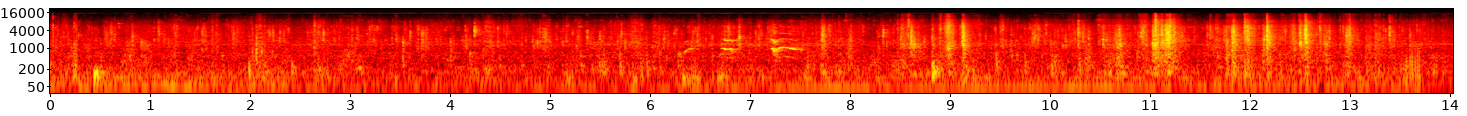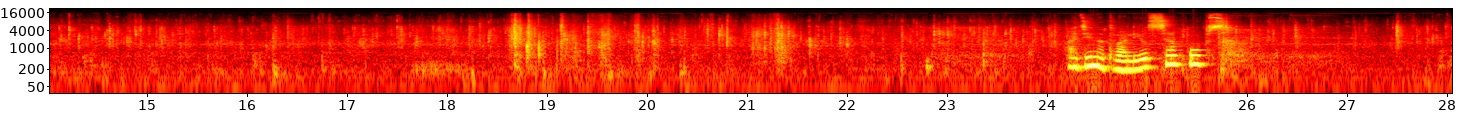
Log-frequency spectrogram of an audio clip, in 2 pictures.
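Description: Puppies lap and smack noisily at a metal food bowl.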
